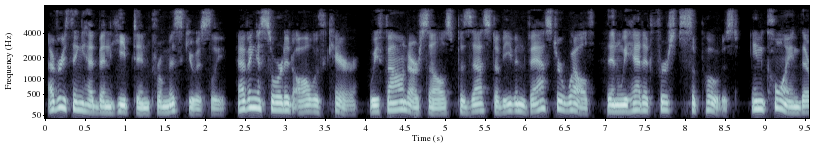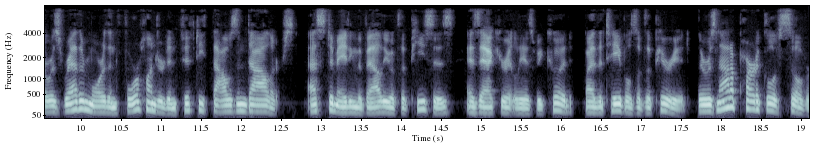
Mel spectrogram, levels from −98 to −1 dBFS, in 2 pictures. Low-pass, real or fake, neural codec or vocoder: 7.2 kHz; real; none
